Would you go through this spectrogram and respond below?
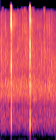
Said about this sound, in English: We can clap. It's good. It's good.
